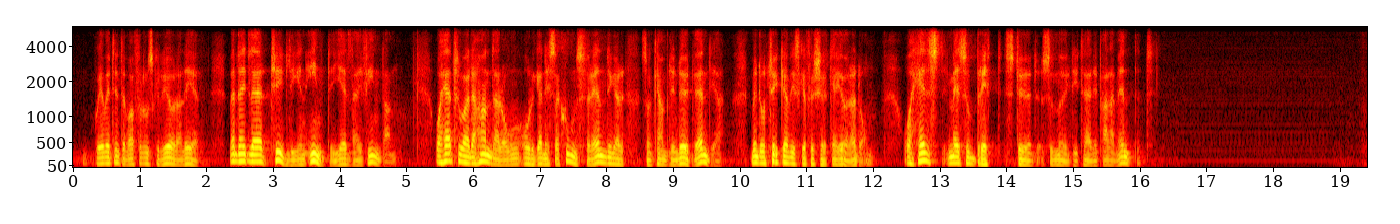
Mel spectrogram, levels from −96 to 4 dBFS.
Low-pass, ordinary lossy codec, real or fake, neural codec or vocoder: 5.4 kHz; Opus, 16 kbps; fake; codec, 16 kHz, about 1 kbps, DyCAST, with the encoder's durations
